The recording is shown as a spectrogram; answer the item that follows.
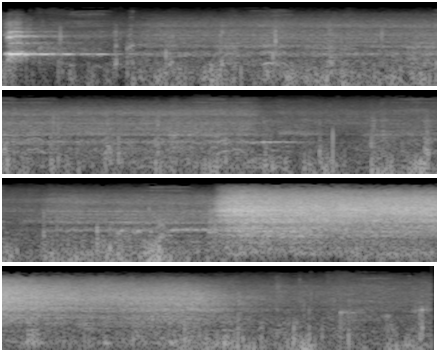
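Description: Steam locomotive giving a short whistle, its tone lingering faintly for a few seconds. About eleven seconds in, a loud hiss of escaping steam starts suddenly, holds for about three seconds, then eases off and stops near the end.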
